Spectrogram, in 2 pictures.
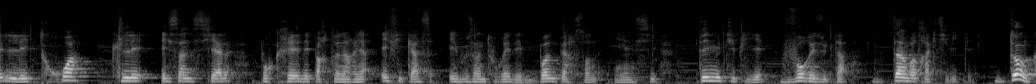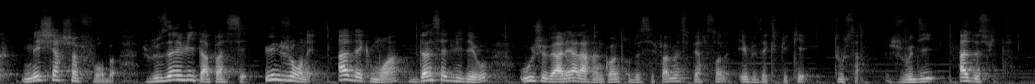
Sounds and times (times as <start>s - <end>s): Speech: 0.0s - 20.5s.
